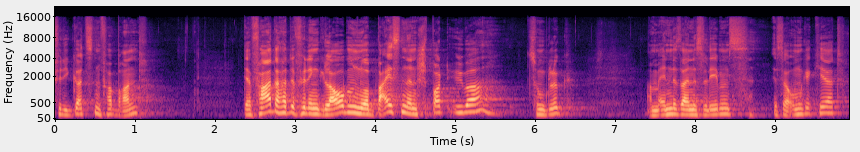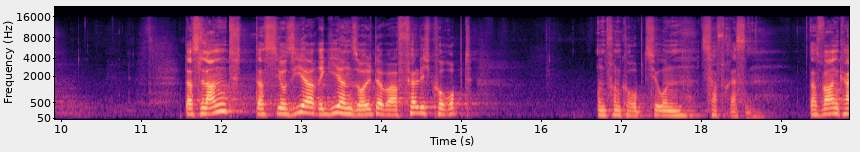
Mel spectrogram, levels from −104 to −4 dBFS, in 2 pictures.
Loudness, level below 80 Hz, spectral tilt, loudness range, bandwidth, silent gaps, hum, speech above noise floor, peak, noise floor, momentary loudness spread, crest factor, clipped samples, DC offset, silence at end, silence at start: -22 LUFS; -74 dBFS; -5 dB/octave; 10 LU; 16 kHz; none; none; 42 dB; -2 dBFS; -63 dBFS; 15 LU; 22 dB; under 0.1%; under 0.1%; 0 s; 0 s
